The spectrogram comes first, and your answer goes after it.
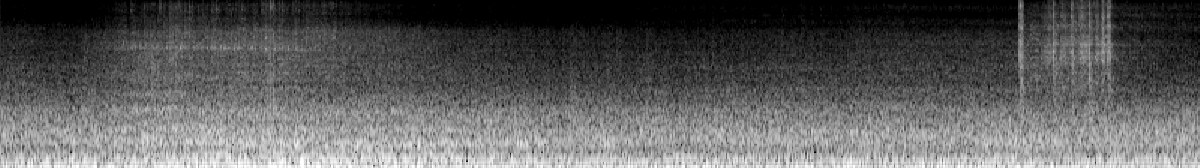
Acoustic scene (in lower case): street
